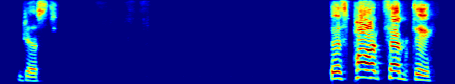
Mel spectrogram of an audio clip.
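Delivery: calling out. A player's character calling out aboard a ship, raising her voice a little. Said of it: "She's gonna raise her voice a little bit".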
